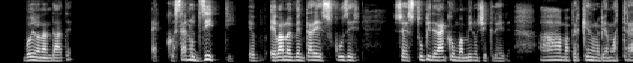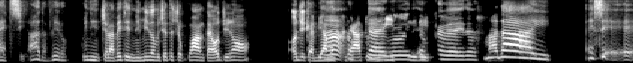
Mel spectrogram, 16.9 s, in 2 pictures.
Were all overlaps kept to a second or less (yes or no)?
no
